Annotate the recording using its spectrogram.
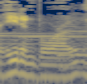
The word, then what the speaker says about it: Edinburgh: It was particularly ancient, either, at least in terms of the city of Edinburgh, in which it was located, or Edinburgh, as it should be pronounced.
